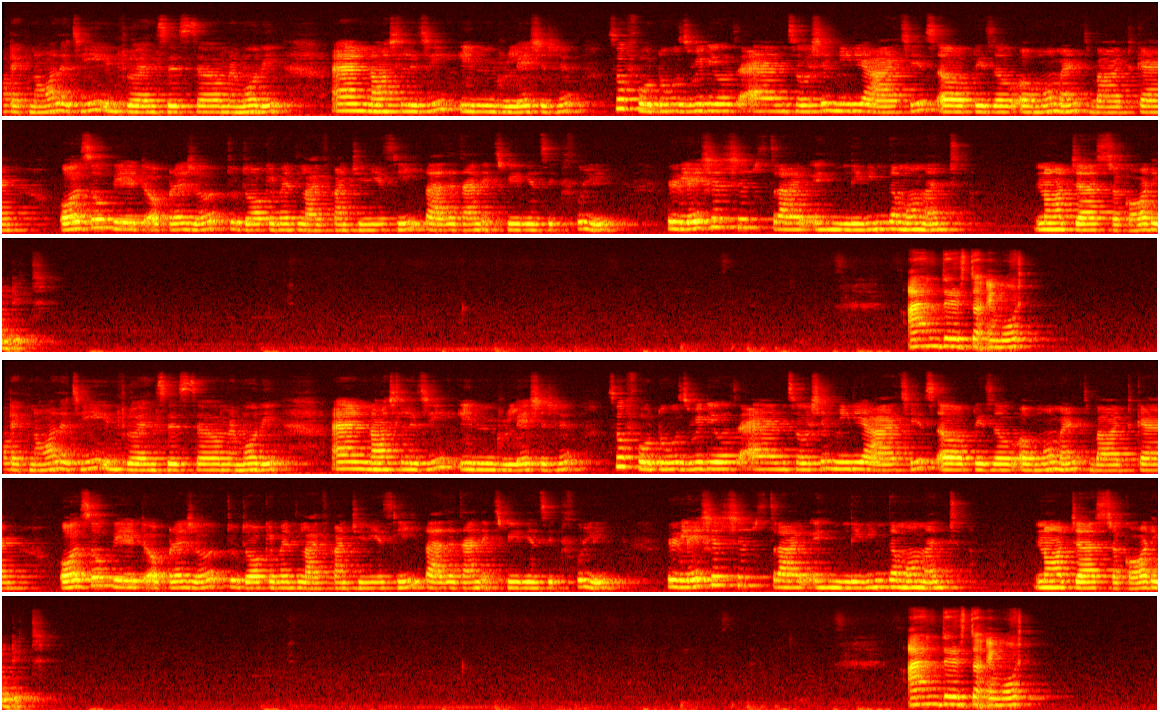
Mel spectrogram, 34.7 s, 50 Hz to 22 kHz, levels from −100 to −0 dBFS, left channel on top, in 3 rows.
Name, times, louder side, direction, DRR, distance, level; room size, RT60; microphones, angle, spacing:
voice 1, 0.0-5.7 6.1-11.7 12.1-17.6 18.2-21.0 21.9-23.5, equal, 20° right, 3 dB, 2.4 m, -28 dB
voice 2, 32.2-33.3, equal, ahead, 8 dB, 1.1 m, -26 dB
15.5 x 6.2 x 8.9 m, 0.76 s
head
